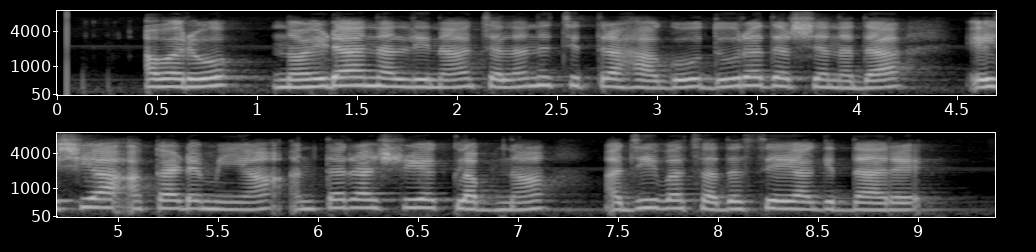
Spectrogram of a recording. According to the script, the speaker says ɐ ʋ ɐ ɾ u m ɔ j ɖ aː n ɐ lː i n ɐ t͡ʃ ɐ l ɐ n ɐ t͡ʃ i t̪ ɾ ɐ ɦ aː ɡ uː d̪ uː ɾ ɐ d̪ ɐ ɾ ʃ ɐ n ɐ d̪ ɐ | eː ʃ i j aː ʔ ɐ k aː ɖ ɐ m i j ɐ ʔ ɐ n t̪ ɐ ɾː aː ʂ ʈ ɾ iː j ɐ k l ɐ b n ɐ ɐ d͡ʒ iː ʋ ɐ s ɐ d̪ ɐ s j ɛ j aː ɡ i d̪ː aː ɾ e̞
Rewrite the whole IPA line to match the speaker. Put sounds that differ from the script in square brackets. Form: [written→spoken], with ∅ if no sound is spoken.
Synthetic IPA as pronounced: ɐ ʋ ɐ ɾ u [m→n] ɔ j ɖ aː n ɐ lː i n ɐ t͡ʃ ɐ l ɐ n ɐ t͡ʃ i t̪ ɾ ɐ ɦ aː ɡ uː d̪ uː ɾ ɐ d̪ ɐ ɾ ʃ ɐ n ɐ d̪ ɐ | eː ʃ i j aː ʔ ɐ k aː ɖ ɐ m i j ɐ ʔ ɐ n t̪ ɐ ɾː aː ʂ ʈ ɾ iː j ɐ k l ɐ b n ɐ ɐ d͡ʒ iː ʋ ɐ s ɐ d̪ ɐ s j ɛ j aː ɡ i d̪ː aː ɾ e̞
